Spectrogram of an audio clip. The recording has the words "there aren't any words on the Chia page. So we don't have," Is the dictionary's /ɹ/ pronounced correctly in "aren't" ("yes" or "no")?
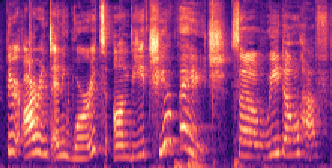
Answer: yes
